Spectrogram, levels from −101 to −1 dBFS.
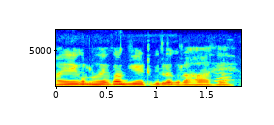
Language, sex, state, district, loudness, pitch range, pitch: Hindi, female, Uttar Pradesh, Shamli, -15 LUFS, 185-205 Hz, 195 Hz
